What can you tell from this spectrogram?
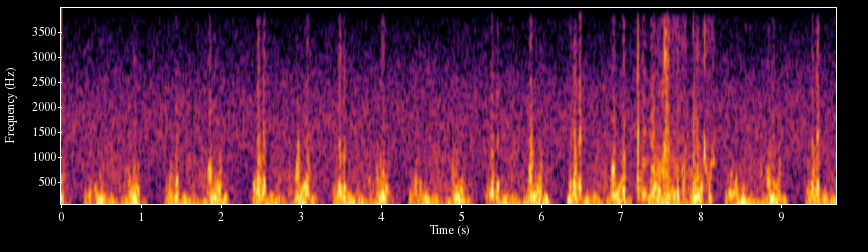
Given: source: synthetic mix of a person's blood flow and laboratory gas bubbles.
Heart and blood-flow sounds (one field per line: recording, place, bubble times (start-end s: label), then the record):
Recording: Doppler ultrasound of blood flow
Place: precordium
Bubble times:
7.17-7.83 s: bubbles
7.86-8.17 s: bubbles
From the record:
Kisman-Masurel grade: 213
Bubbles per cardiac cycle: several, 3 to 8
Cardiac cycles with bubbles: 1 to 10%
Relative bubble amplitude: loud (0.450 to 0.775)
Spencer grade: 1 (occasional bubble signal discernible with the cardiac motion signal, with majority of cardiac periods free of bubbles)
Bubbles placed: only in the low amplitude regions of the cardiac cycle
